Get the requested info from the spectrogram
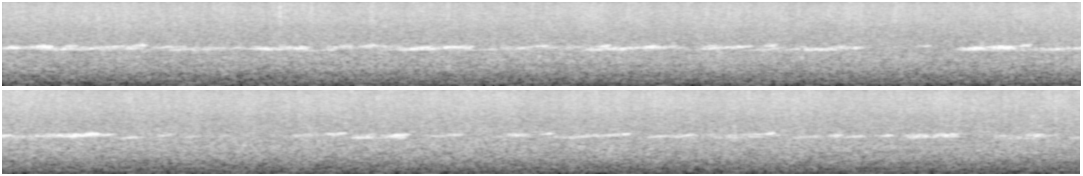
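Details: In a pristine forest with moss-covered ground, frogs by a river keep up a dense, nonstop chorus of high, rattling trills in quick succession, set against a constant loud hiss of running water.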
